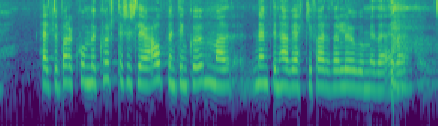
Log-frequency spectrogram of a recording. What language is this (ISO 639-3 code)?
isl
